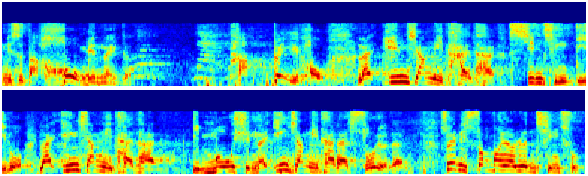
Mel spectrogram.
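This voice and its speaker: A man preaches with a high voice that leaps and drops across a wide range. He throws out rhetorical questions and acts out bold declarations. The recording is dull and lo-fi with a faint hiss behind. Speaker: pastor. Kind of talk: sermon. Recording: dull lo-fi sound with faint noise.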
